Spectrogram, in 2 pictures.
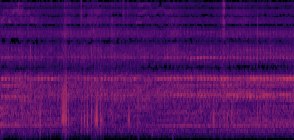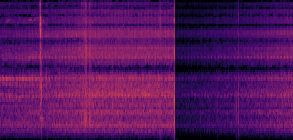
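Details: Inverter with only the left cooling fan on: steady mid-pitched hum with faint whine and scattered ticks, cutting off near the end; noisy cooling fan.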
